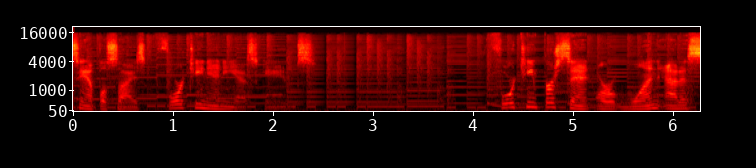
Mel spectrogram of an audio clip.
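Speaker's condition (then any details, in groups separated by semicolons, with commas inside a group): No condition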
